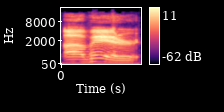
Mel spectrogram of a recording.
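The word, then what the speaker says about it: haber: want to talk about the verb aver is totally irregular to us remember that the h in spanish is silent lucky for you you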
